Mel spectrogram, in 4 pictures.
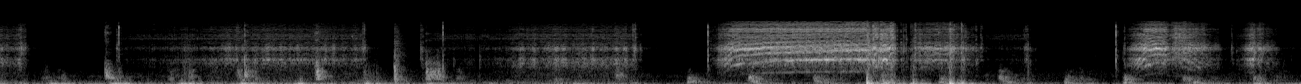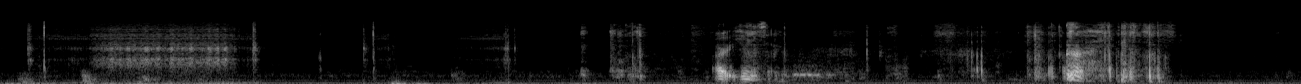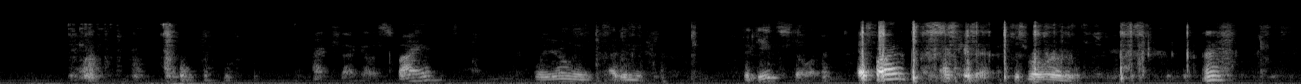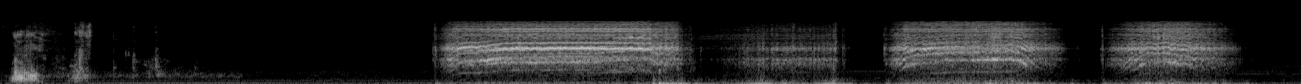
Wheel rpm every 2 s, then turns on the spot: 10, 20, 20, 60, 80, 30, 10, 20, 0, 0, 0, 0, 0, 0, 0, 0, 0, 0, 0, 0, 0, 30, 130, 20, 100, 40.
2-6 8-10 14-16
